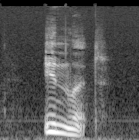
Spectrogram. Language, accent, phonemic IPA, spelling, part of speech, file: English, US, /ˈɪnlət/, inlet, noun, En-us-inlet.ogg
- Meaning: 1. A body of water let into a coast, such as a bay, cove, fjord or estuary 2. A passage that leads into a cavity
